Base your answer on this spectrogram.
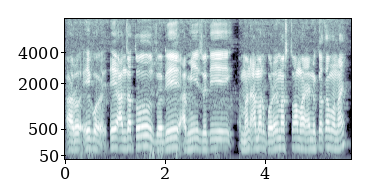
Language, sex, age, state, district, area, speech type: Assamese, male, 60+, Assam, Nagaon, rural, spontaneous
